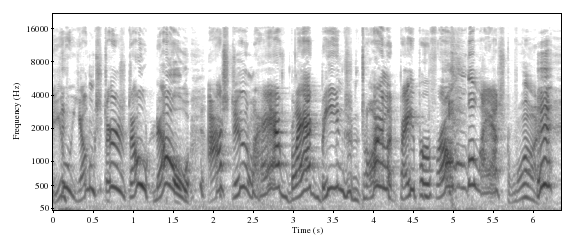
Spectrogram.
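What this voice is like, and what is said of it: Put-on elderly voice, faintly Southern. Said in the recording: “all old people sound like this in the future ... even though this isn't very Southern ... That was hardly a Southern accent.”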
